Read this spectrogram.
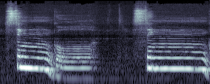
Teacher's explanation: you'll feel that banana shape in your tongue and you're working with that muscularity at the back of the tongue for the dark L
